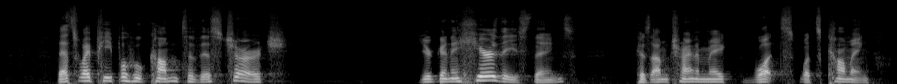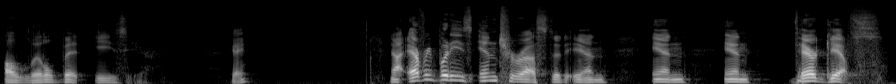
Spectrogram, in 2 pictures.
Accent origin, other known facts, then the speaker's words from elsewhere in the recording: United States; I thank God that I'm an American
